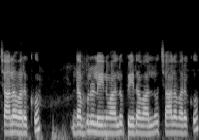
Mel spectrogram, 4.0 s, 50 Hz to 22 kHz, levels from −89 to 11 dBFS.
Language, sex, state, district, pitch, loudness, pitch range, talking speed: Telugu, female, Telangana, Nalgonda, 205 Hz, -16 LUFS, 200-215 Hz, 105 wpm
